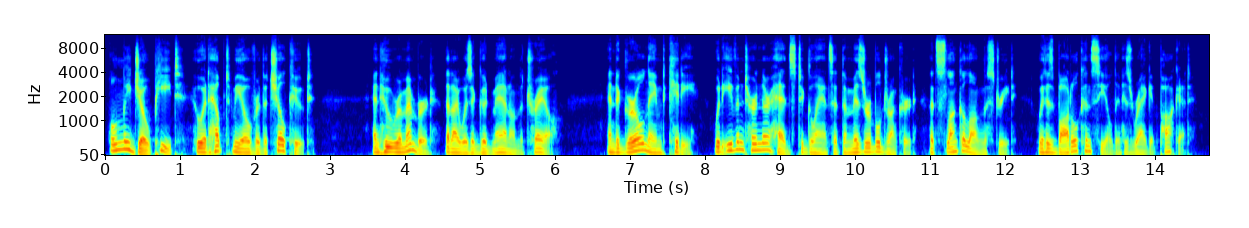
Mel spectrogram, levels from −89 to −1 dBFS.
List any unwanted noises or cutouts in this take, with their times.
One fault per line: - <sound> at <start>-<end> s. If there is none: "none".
none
